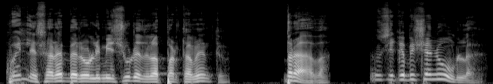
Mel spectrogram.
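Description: A man reading an audiobook, voicing a brisk, teasing woman who talks in a matter-of-fact way. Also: fairly high pitch, very animated, dry recording, studio quality, pitched above the performer's own voice. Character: middle-aged woman, brisk and teasing partner. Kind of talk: audiobook character voice.

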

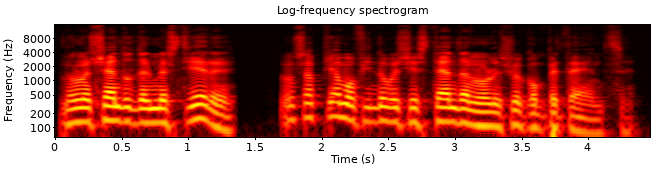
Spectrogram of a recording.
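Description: A man reading the lines of a calm, pragmatic female police inspector in an audiobook. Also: mid-range voice, moderate pace, close to an everyday voice.

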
